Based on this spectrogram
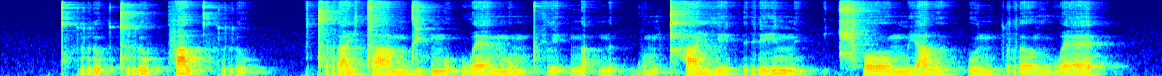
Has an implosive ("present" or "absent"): absent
